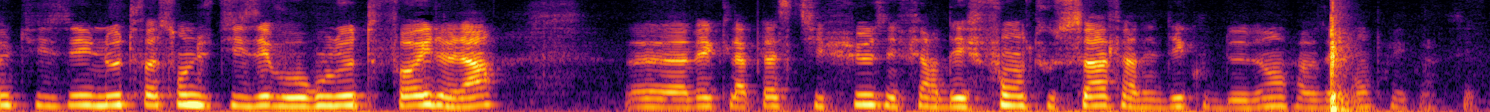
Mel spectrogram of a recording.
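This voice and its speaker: A woman's voice: mid-range voice, a bit bright. A woman hosting a chatty crafting tutorial, rambling and self-mocking, talking to herself as she works. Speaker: craft video host.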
